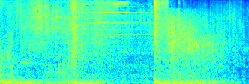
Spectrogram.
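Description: A fire spell cast in the video game Hogwarts Legacy: a muffled rumbling blast that builds through the first seconds, then a sudden sharp burst near the middle followed by a roaring, fading whoosh.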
